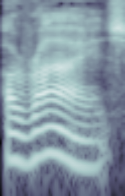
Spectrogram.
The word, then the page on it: arise: American English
